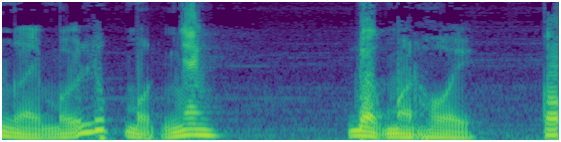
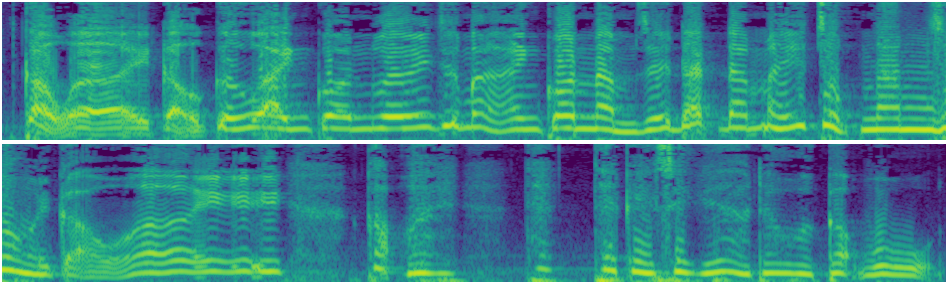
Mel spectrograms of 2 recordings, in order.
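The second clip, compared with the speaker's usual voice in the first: higher, tearful, pleading; sobbing plea; 11 semitones higher than usual. Acted. Lan sobbing as she begs the spirit for help. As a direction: beg the spirit through tears. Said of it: "mếu máo khóc".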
